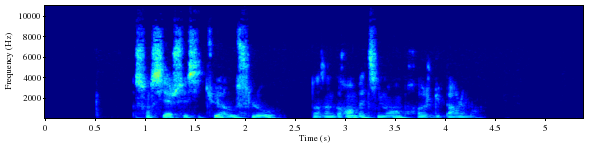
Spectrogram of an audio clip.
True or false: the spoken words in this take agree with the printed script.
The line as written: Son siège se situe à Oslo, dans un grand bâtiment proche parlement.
false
